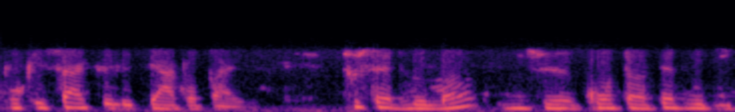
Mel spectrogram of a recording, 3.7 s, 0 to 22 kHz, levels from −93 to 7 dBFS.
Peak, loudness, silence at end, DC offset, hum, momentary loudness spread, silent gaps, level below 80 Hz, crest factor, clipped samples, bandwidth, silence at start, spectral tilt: -14 dBFS; -32 LUFS; 0 s; under 0.1%; none; 9 LU; none; -62 dBFS; 18 dB; under 0.1%; 4 kHz; 0 s; -5.5 dB/octave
